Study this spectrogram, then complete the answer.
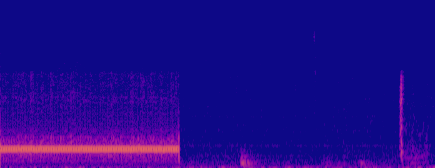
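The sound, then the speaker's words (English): A phone line ringing on an outgoing call to a game designer: one steady, buzzy ring tone lasts almost two seconds, then cuts off into near silence with a few faint clicks and a short sharp tick. “And it is going to be ringing.”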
